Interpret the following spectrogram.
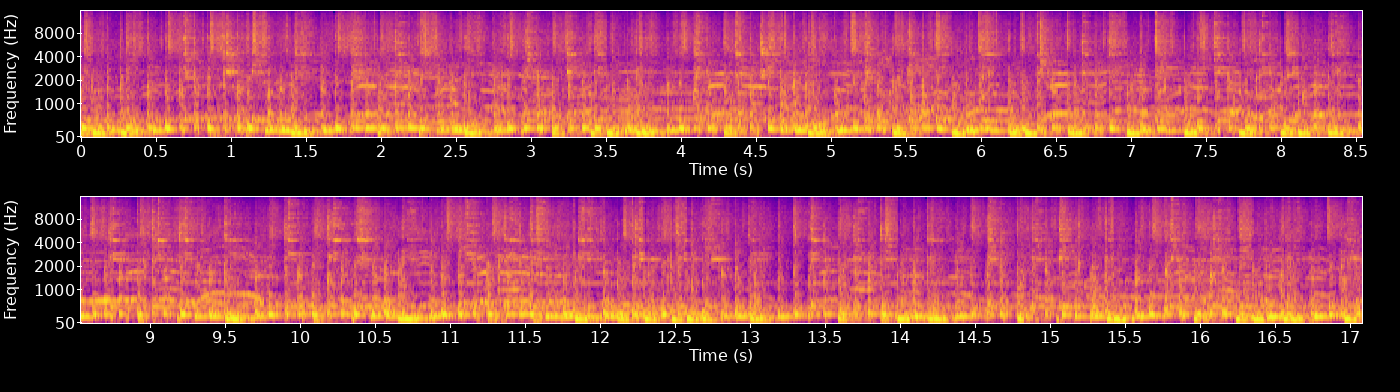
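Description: Ghanaian traditional drum ensemble of hand drums and large standing drums playing a fast, steady dance rhythm, with a metal bell ringing a repeating pattern over the drums.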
